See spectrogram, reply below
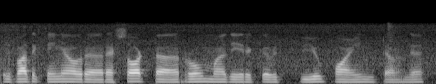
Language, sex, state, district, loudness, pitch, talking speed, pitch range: Tamil, male, Tamil Nadu, Nilgiris, -18 LUFS, 115 Hz, 150 wpm, 115-125 Hz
